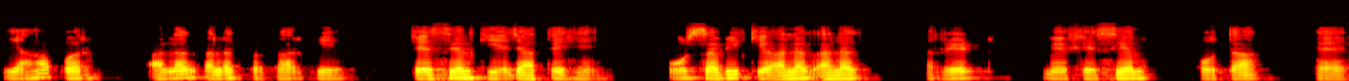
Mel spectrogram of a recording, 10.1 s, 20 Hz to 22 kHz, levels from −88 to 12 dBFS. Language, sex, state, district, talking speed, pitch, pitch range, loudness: Hindi, male, Bihar, Jahanabad, 105 wpm, 125 Hz, 125-135 Hz, -18 LUFS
